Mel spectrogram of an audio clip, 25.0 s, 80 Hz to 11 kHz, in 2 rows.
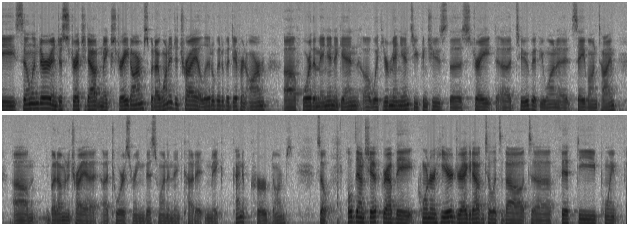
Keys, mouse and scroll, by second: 19.3 shift+Num_Lock, 19.6-25.0 shift+drag.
